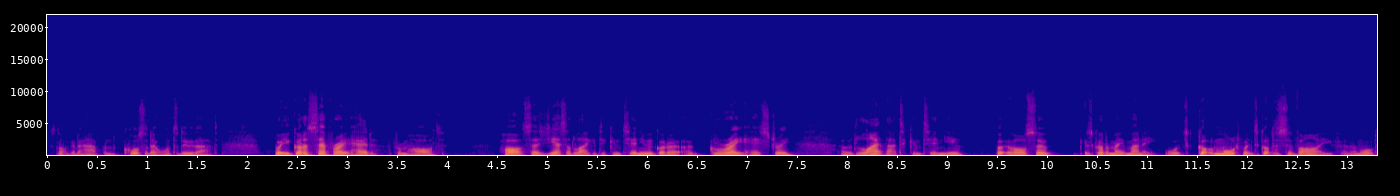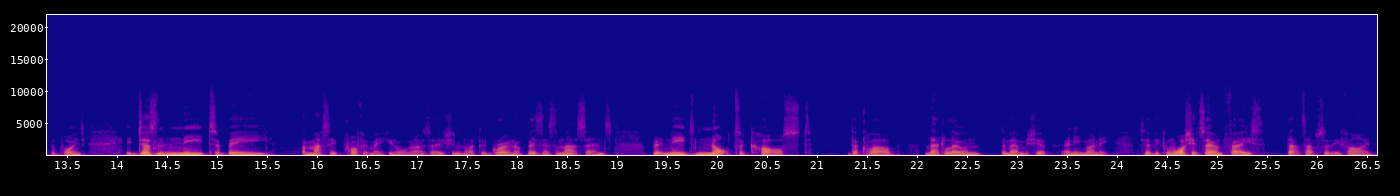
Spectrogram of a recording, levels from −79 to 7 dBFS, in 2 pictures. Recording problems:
muffled; very; fading above 3 kHz

